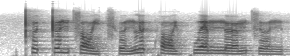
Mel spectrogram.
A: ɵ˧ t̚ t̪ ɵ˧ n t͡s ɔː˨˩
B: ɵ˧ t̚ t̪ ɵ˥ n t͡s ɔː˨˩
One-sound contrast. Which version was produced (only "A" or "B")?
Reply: A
